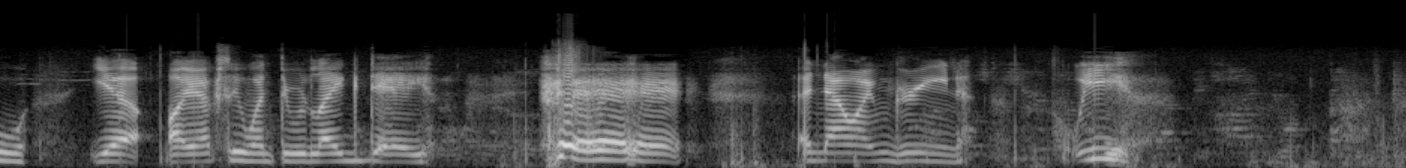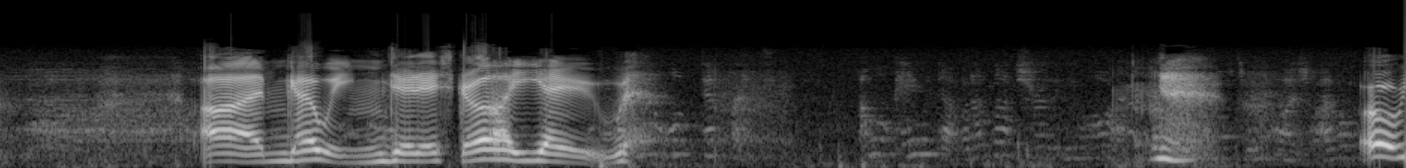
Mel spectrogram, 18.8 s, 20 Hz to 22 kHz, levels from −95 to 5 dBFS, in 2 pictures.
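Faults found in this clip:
No findings in this call and media quality review: nothing in the audio calls for a ticket.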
